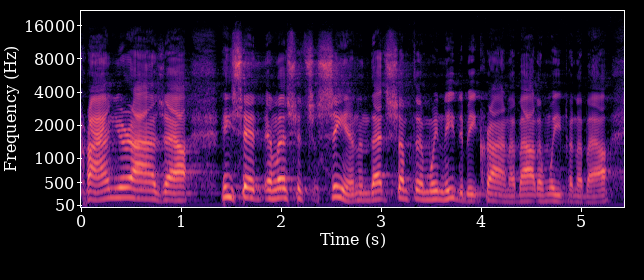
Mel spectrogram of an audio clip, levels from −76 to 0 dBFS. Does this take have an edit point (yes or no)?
no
